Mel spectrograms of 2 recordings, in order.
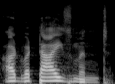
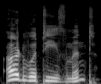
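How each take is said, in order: First: It is said with an American pronunciation. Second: It is said with a British pronunciation.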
